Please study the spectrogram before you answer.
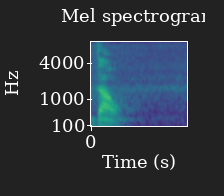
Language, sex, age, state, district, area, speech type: Bodo, male, 45-60, Assam, Kokrajhar, rural, read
